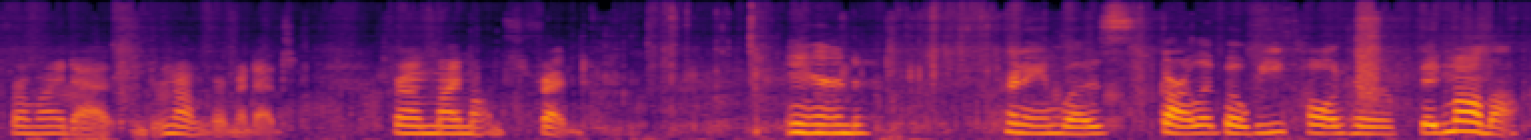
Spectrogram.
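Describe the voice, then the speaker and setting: A young woman vlogging outdoors while riding a horse, telling an emotional story in a halting way with many restarts. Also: medium pitch, darkish tone, slight background noise, low-quality recording.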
